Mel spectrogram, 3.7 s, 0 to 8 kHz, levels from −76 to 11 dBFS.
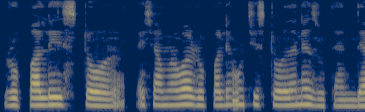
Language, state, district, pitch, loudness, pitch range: Idu Mishmi, Arunachal Pradesh, Lower Dibang Valley, 195 Hz, -19 LUFS, 185-205 Hz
